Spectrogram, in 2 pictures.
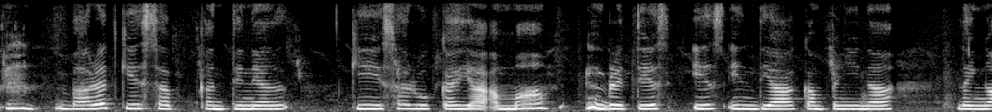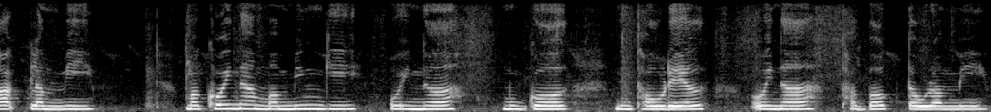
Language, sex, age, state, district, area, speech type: Manipuri, female, 18-30, Manipur, Senapati, urban, read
